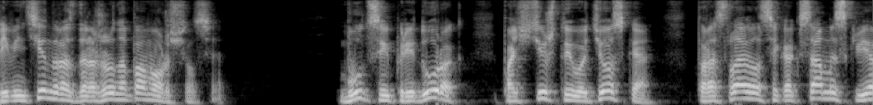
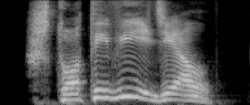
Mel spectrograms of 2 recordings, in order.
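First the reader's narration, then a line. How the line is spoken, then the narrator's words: Menacing hiss. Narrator (Russian): прошипел Клевентин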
